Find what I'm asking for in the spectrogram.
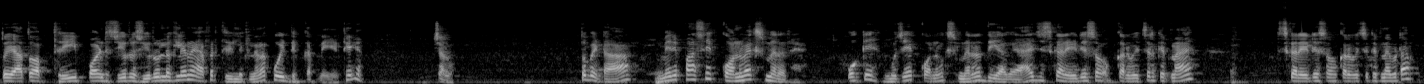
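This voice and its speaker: A man coaching class ten students in physics, his fairly high voice carrying a frequent "okay?" as he checks that they follow. He reads English textbook lines slowly and deliberately, with an Indian English accent. The recording is slightly dull, with a faint hum behind him. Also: expressive. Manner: addresses students as beta, repeats "theek hai" often; asks students rhetorical check questions. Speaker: physics tutor. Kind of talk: board-exam coaching lesson.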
